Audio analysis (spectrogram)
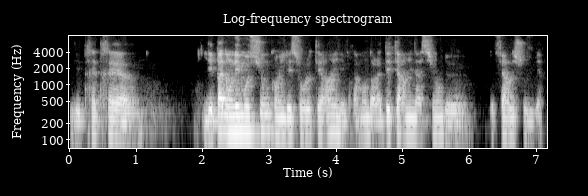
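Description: Male host, relaxed dark tone, hesitant casual delivery, roomy echo. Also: medium pitch, normal speed. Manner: hesitant, many fillers. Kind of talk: casual live-stream chat.

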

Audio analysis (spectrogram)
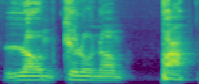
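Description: A man's voice: fairly low pitch, fairly even intonation, drawn-out words, sharp tone. Upbeat male talk show host. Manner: upbeat, mixes in English phrases.

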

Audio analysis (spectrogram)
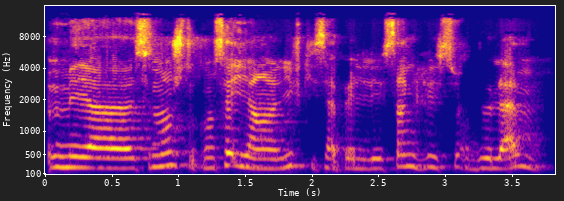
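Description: A woman's voice: mid-range voice, steady tone, brisk, a little mellow. A young woman from Portugal talking about her life as an interview guest, hesitant, with many fillers and restarts. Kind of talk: casual interview chat.

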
